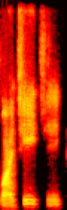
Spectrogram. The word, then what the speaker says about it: Waititi: Now, before I found out how you pronounce Taika Waititi, I used to call him Taika Waititi.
